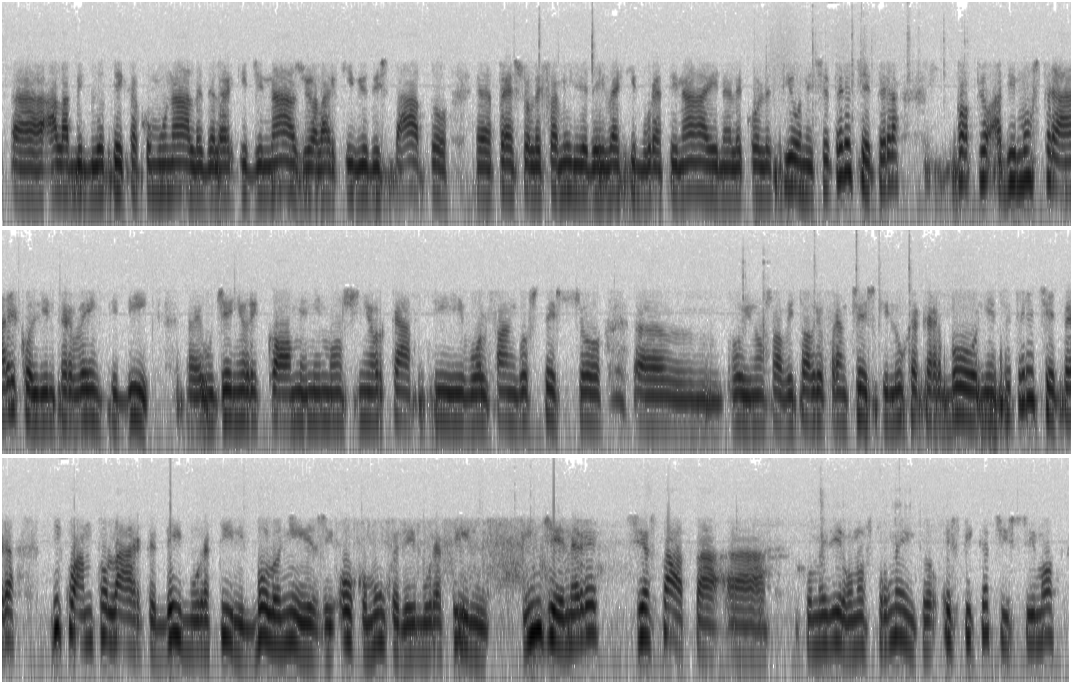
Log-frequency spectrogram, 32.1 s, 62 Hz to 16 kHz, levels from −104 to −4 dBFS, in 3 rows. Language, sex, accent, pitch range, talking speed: Italian, male, native, 140-175 Hz, 115 wpm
